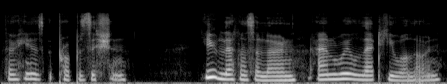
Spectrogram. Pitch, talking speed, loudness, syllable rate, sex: 220 Hz, 175 wpm, -18 LUFS, 6.1 syllables/s, female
